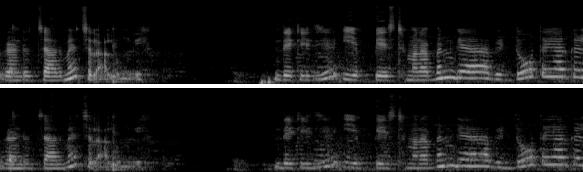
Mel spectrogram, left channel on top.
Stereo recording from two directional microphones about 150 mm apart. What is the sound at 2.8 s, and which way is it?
A woman's voice, 90° left.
